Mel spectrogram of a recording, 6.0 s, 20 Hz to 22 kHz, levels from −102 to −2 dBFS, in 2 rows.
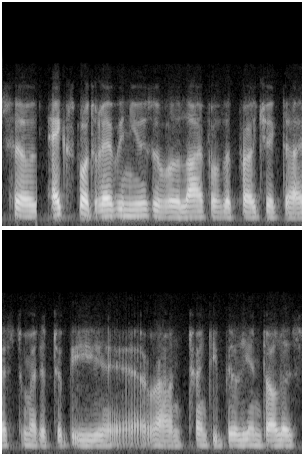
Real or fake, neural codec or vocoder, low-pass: real; none; 7.2 kHz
